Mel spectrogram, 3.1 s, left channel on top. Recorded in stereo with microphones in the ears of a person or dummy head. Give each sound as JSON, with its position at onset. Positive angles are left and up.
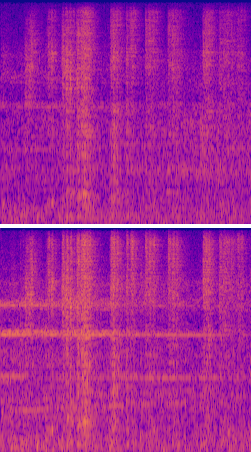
{"t": 0.3, "sound": "tape being pulled", "side_deg": -5, "distance_m": 1.7}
